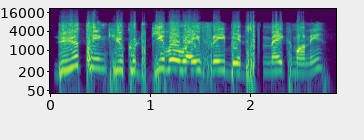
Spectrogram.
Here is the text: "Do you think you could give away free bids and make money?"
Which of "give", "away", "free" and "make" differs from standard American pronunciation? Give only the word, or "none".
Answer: none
